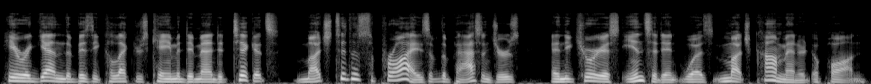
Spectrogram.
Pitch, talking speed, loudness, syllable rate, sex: 135 Hz, 165 wpm, -18 LUFS, 5.2 syllables/s, male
